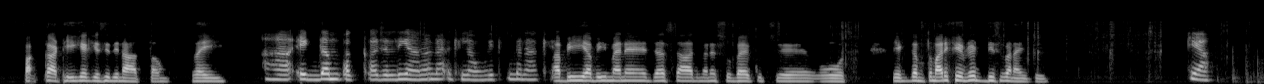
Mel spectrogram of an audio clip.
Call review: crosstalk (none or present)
none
